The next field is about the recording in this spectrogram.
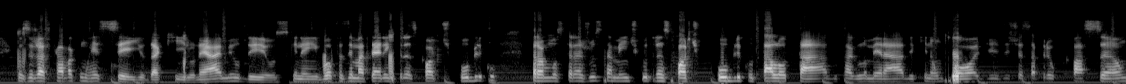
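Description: Here a man has an ordinary speaking voice with a fairly high pitch and ordinary pitch variation, hardly pausing, and the sound is dry and close with no echo. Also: big swings in loudness. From São Paulo state, Brazil (São José do Rio Preto). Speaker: TV journalist and university professor. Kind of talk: interview.

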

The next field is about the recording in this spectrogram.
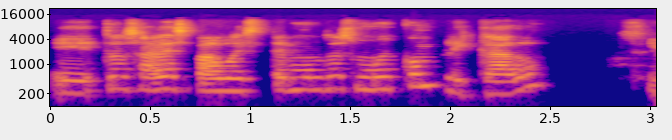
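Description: A woman speaks high in pitch, her voice varying in an ordinary way. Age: 30s. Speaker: dance teacher. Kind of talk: interview.

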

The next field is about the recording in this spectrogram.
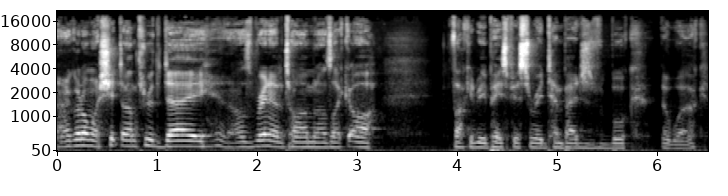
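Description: Talking at a very fast pace, a man with an Australian accent uses a fairly high pitch and ordinary pitch variation. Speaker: podcast co-host, bodybuilder. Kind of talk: casual chat.

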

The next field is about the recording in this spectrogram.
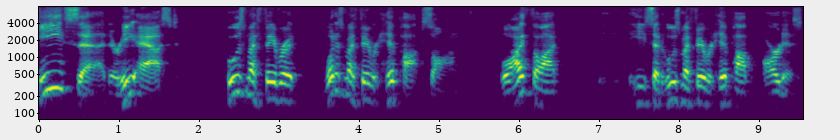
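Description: This man speaks at a moderate pace with an American accent, pausing often and at length. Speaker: podcast co-host. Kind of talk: casual podcast chat.

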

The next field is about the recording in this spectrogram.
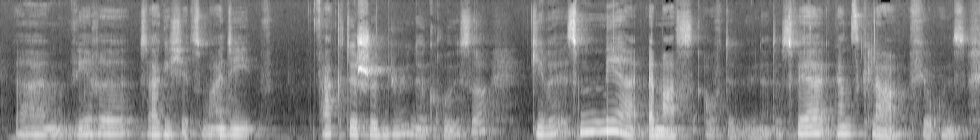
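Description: A woman speaks at a very slow pace with a very deep, low pitch and lively intonation. Audible room echo surrounds her voice. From Germany. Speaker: theatre director. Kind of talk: interview. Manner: halting, many fillers.

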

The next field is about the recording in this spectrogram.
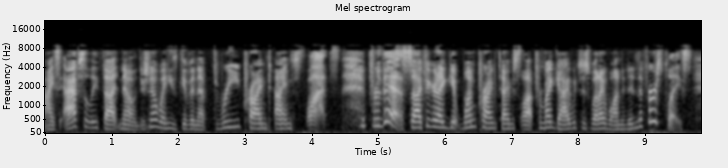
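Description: Against noticeable background noise, a woman talks fairly quickly at medium pitch, animated in tone with ordinary pitch variation. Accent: American. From US West Coast, Portland, Oregon. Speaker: UFO researcher and radio host. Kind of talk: interview.

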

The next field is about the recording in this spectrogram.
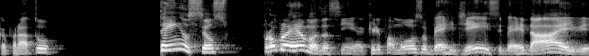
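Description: The speaker uses lively intonation with long, frequent pauses. The recording is very clean, with a silent background. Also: man, fairly high pitch for a man, fairly slow pace. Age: 30s. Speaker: esports commentator. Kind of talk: casual chat.

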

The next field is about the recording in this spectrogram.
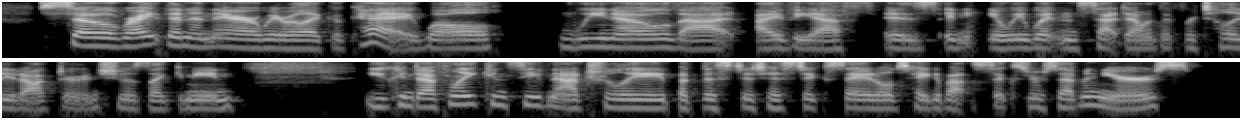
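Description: Speaking at a very fast pace, a woman uses fairly even intonation and vocal fry. The background is quiet. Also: fairly low pitch for a woman. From Texas. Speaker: IVF patient and mother sharing her story. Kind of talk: interview testimony.

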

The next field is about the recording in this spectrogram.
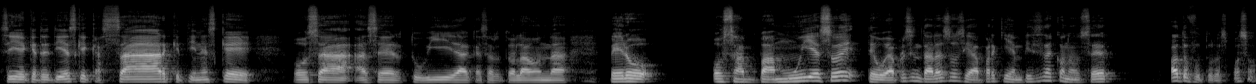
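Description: A man with a strong Monterrey accent speaks with ordinary pitch variation on a very clean recording with a silent background. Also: medium pitch for a man, moderate pace. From Monterrey, Mexico. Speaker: podcast co-host. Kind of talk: casual chat. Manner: animated.

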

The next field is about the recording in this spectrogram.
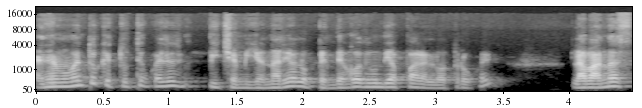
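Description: A man's somewhat breathy, fairly high voice at a very fast pace with ordinary pitch variation. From Tamaulipas, Mexico. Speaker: office worker and content creator. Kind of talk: casual chat. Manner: casual, slangy, frequent fillers.

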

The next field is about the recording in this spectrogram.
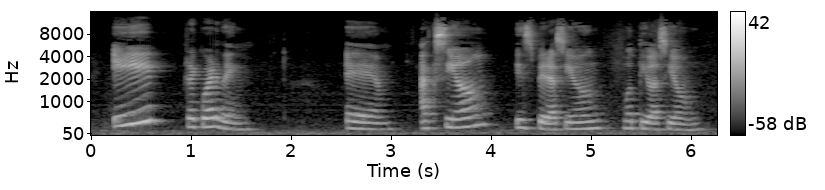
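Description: Her pace is very slow, with long, frequent pauses and audible room echo. The woman's voice is fairly high, with lively intonation. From Costa Rica, San José. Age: 18. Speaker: podcast co-host. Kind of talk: casual chat.

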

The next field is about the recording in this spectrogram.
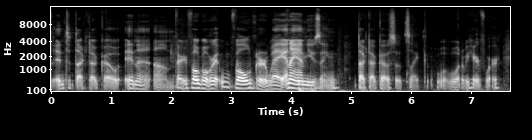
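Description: The speech is mumbled. It moves at a moderate pace. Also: woman. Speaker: podcast host. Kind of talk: casual chat. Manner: mumbly.

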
